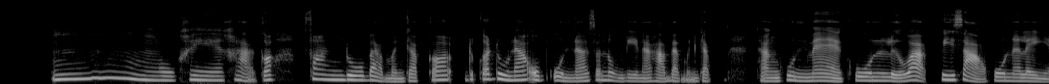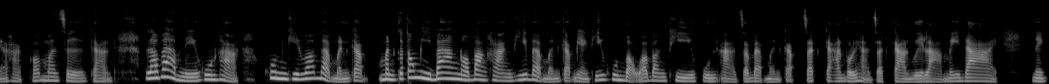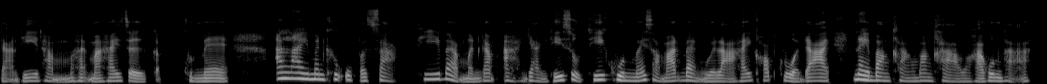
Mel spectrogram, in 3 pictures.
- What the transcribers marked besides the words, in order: drawn out: "อืม"
- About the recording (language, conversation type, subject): Thai, podcast, จะจัดสมดุลงานกับครอบครัวอย่างไรให้ลงตัว?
